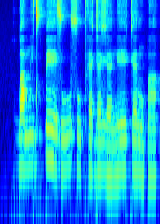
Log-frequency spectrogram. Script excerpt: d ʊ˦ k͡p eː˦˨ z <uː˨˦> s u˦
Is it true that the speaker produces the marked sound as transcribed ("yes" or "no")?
yes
